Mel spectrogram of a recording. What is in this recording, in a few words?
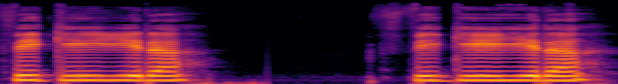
"fekeyetv", muscogee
